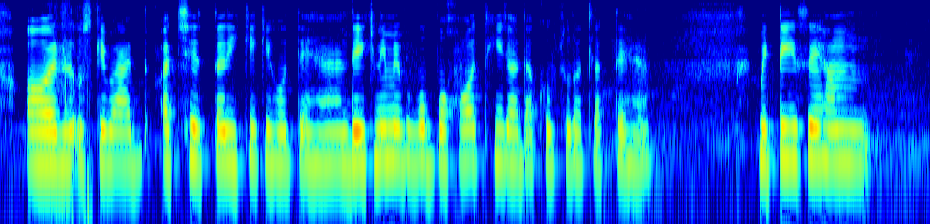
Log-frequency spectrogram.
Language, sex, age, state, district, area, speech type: Hindi, female, 18-30, Uttar Pradesh, Chandauli, urban, spontaneous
